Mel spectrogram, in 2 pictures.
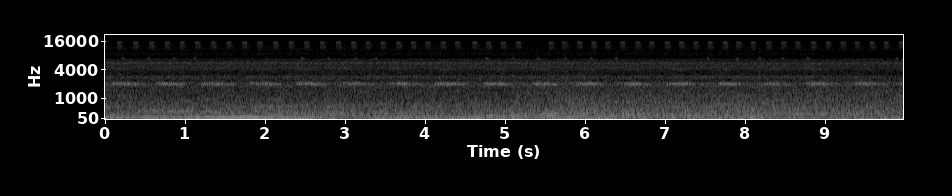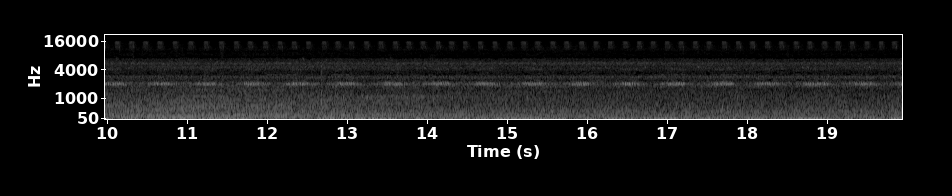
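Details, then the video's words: Outdoor evening crickets near a deck where a chihuahua puppy lies among decoration lights; a regular train of high chirps continues steadily, a fine rapid pulsing sits higher up, and a low rumble swells briefly early on. "Chihuahua Puppy Laying On Deck with Cricket Sounds"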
